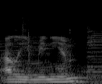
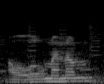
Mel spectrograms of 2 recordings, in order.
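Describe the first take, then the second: First: It is said with five syllables, British style. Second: It is said with four syllables, American style. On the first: "as uh, normal people would say" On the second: "as the Americans would say"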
